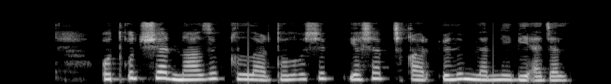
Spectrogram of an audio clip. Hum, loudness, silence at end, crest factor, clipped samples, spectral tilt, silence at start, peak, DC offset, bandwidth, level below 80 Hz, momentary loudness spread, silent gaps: none; -15 LUFS; 0.45 s; 14 dB; under 0.1%; -4.5 dB/octave; 0.65 s; -2 dBFS; under 0.1%; 7.8 kHz; -62 dBFS; 8 LU; 0.95-1.01 s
